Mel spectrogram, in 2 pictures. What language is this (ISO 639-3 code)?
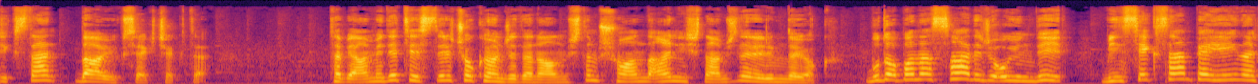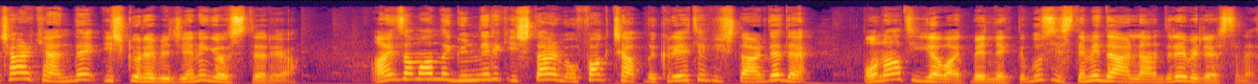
tur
